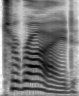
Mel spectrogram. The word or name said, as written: to ride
